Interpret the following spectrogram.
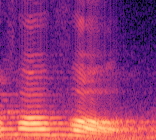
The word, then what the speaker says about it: vovó: vovô e na palavra vovó gente qual é qual das palavras tem um o né a letra oh vagal ó né aberta de som com som aberto a palavra vovó porque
